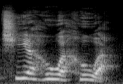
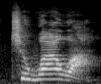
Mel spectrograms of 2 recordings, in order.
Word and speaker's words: Chihuahua: there my sister said what is it jia hua hua jia hua hua and i like ah that's not how you say it you say Chihuahua see ya i'm calling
